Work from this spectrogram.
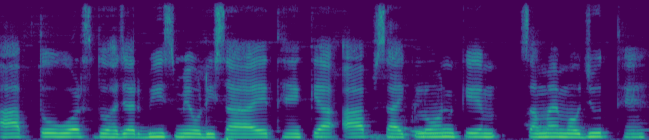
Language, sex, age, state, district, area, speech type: Hindi, female, 30-45, Uttar Pradesh, Mau, rural, read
